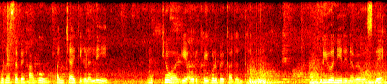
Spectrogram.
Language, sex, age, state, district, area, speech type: Kannada, female, 45-60, Karnataka, Chikkamagaluru, rural, spontaneous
